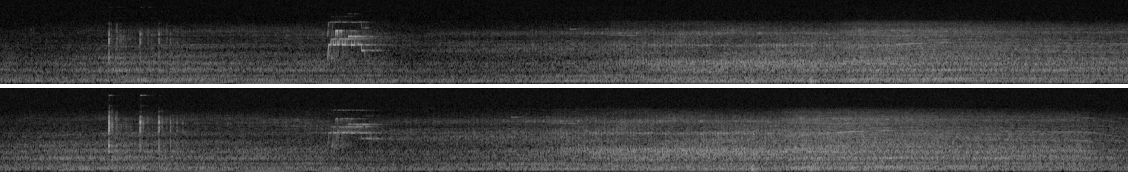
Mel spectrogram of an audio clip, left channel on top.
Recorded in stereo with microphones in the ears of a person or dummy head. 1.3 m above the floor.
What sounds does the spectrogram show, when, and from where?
1.1 s a dropped coin: 35° right (ahead or behind), 6 m
3.3 s a ringtone: 70° left (ahead or behind), 9.5 m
